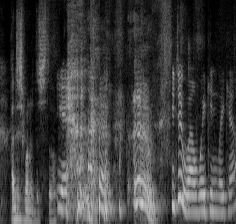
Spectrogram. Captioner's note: laughs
